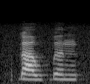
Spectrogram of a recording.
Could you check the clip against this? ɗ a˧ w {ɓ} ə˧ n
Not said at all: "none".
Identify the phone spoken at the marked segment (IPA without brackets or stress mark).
ɓ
